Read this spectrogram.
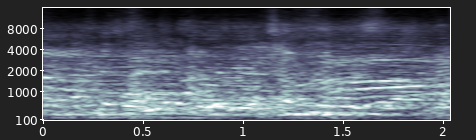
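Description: A girl speaks into a microphone over a loudspeaker.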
